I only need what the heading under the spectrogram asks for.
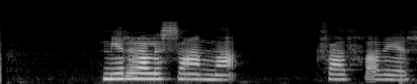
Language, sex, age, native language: Icelandic, female, 13, Icelandic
